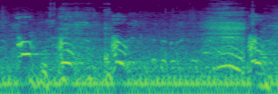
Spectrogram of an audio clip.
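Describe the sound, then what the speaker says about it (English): A dog at a lake eager for a stick to be thrown gives a quick series of short yips and whimpering barks, close and loud, with a person's voice briefly audible. "That dog really wants him to throw that stick, eh?"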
